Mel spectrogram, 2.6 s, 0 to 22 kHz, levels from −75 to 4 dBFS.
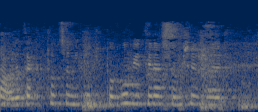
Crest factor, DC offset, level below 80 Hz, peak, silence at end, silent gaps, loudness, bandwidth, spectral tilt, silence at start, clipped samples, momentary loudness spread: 16 dB; under 0.1%; -70 dBFS; -14 dBFS; 0 s; none; -29 LUFS; 10.5 kHz; -3.5 dB/octave; 0 s; under 0.1%; 4 LU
